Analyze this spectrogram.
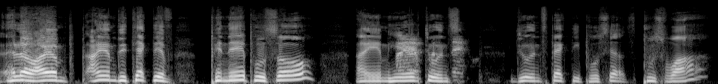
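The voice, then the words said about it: Put-on French accent, detective character. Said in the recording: “my, like, French detective character that I do ... I think I could pull the French one”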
